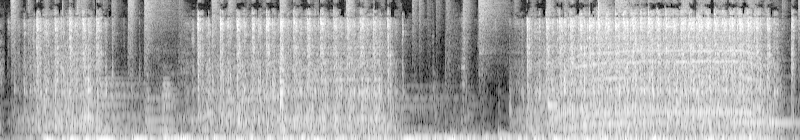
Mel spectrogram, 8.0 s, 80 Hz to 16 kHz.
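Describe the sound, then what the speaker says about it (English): Sewing machine stitching a zippered fabric make-up pouch, running in loud, steady bursts with brief pauses between stitching runs, close up and without talk. "you're going to move it about 4 inches down and start sewing again"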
